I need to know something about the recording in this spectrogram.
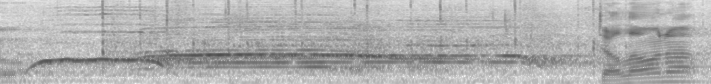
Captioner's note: applause, cheering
